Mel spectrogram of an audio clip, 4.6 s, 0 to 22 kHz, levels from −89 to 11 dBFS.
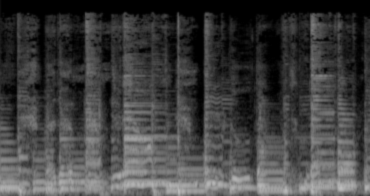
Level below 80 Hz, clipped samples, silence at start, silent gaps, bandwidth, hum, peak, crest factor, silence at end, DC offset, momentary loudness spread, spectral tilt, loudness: -42 dBFS; under 0.1%; 0 s; none; 17 kHz; none; -4 dBFS; 18 dB; 0 s; under 0.1%; 5 LU; -6.5 dB/octave; -23 LUFS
